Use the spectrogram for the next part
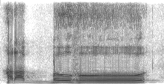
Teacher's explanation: اس مد کو مد منفصل کہتے ہیں۔ 2.5 سے 3 الف کے برابر آپ اس کو لمبا کریں گے۔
